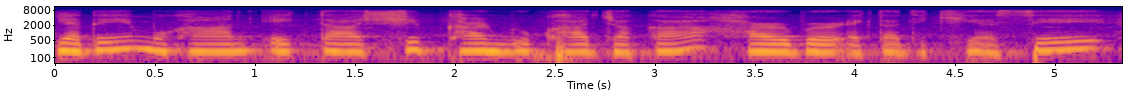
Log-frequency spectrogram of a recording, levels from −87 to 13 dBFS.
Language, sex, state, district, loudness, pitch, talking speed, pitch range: Nagamese, female, Nagaland, Dimapur, -16 LUFS, 180 Hz, 135 wpm, 170-195 Hz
